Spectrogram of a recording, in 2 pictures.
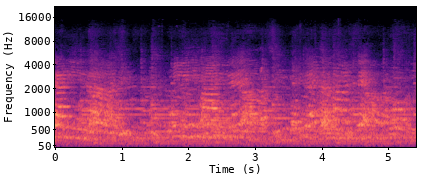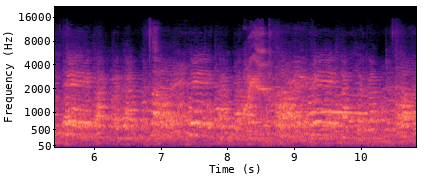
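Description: A crowd of women sing and chant together in a large echoing hall.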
